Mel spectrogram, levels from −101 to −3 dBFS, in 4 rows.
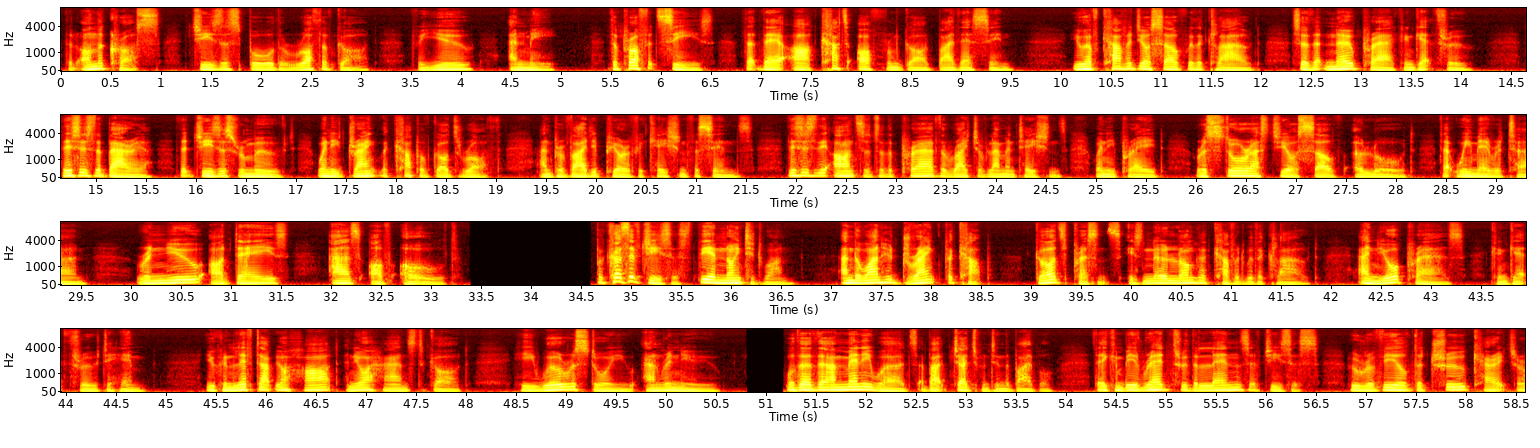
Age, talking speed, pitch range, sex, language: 60-79, 165 wpm, 90-125 Hz, male, English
